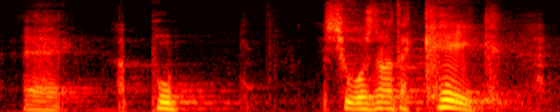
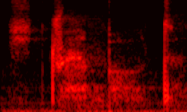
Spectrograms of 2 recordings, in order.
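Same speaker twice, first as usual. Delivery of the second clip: hushed whisper on she trembled; whispered trembling; 30 dB quieter than usual. A narrator's reading. Narrator hushing she trembled to scare listeners, whispered.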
